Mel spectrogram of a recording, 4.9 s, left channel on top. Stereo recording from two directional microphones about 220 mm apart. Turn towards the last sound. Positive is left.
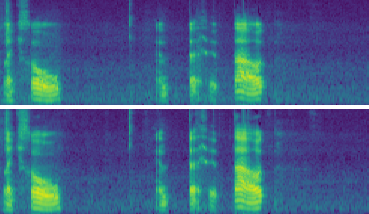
turn(degrees=-30)  # may be behind; listen again after turning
